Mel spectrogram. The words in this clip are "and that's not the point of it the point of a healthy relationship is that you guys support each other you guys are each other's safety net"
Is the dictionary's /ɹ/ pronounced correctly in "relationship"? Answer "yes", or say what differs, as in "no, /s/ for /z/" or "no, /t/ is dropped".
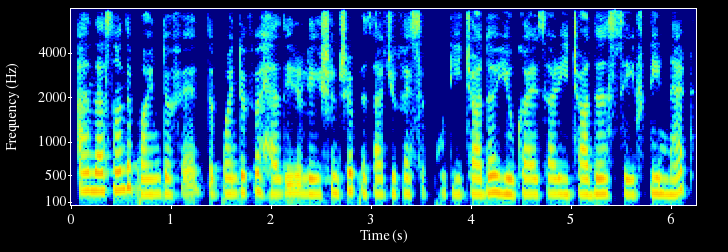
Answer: yes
